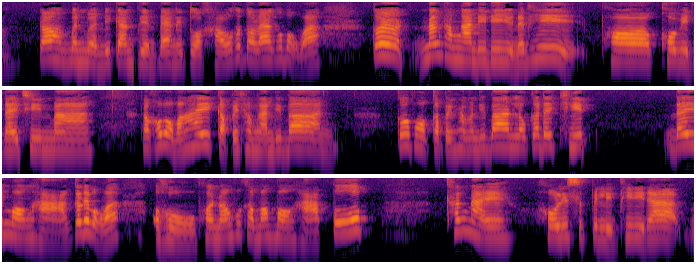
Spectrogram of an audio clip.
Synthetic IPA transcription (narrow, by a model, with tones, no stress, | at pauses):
kɔː˥˩ma˧nmɯ˩˦ənmiː˧kaː˧npli˨˩ənplɛː˧ŋna˧jt̪u˧ɐkʰa˦˥wʰaː˥˩t̪ɔː˧nlɛː˥˩kʰːɔː˥˩bɔː˨˩k̚waː˥˩ | kɔː˥˩na˥˩ŋt̪ʰa˧mŋaː˧ndiː˧diː˧juː˨˩na˧˦jpʰiː˥˩pʰɔː˧kʰoː˧wi˨˩t̪̚na˧jt̪ʰiː˧nmaː˧ | lɛː˦˥wkʰa˦˥wbɔː˨˩k̚waː˥˩ɦa˥˩jkla˨˩pːa˧jt̪ʰa˧mŋaː˧nt̪ʰiː˥˩baː˥˩n | kɔː˥˩pʰɔː˧ka˨˩pːe˧nk̪ʰmaː˧t̪ʰiː˥˩baː˥˩nlɛː˦˥wkɔː˥˩da˥˩jkʰi˦˥t̪̚ | da˥˩jmɔː˧ŋɦaː˩˦kɔː˥˩lɤː˧˥˩jbɔː˨˩k̚waː˥˩ʔo˧hoː˨˩pʰɔː˧nɔː˦˥ŋpʰu˦˥˩t̚kʰmwaː˥˩mɔː˧ŋɦaː˩˦pu˦˥p̚ | kʰaː˥˩ŋna˧j | hoː˧li˦˥spi˧li˨˩t̪̚pʰiː˥˩diː˧naː˥˩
